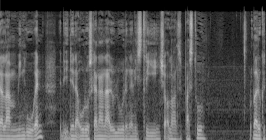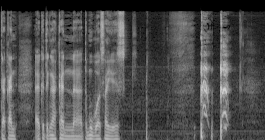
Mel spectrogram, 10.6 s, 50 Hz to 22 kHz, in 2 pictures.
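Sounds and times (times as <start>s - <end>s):
speech: 0.0s - 4.2s, 5.0s - 8.1s
person coughing: 9.3s - 10.0s.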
